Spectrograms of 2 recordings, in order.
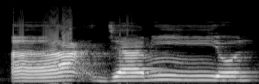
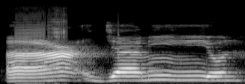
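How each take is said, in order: Both takes have the same delivery.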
